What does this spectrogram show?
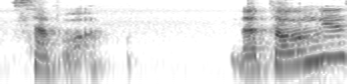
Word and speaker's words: Savoie: But, it's Savoie.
